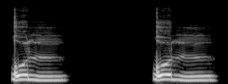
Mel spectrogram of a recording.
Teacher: এই কফের আওয়াজটা গলার ভিতর থেকে শক্ত হয়ে বের হবে। আওয়াজটা একটু ধাক্কা খাবে।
